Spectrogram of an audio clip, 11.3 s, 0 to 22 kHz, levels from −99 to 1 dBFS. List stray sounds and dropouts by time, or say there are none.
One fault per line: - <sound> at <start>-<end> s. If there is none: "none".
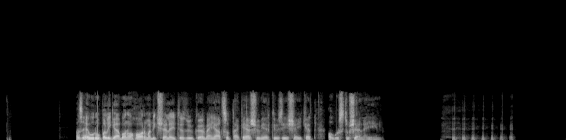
- laugh at 8.8-10.4 s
